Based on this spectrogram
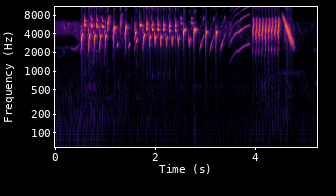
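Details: Wild goldfinch singing, a song for tutoring young birds: rapid liquid twitters in quick runs, a few rising slurred whistles, then a buzzy rattling trill ending in a downward sweep.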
